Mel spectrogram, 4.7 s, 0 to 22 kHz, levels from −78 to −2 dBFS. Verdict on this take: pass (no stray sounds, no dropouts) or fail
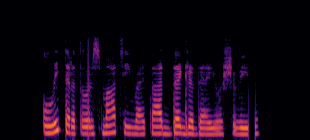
fail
